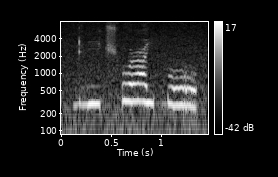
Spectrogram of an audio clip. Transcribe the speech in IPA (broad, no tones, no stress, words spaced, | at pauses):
ɖʱit͡ʃʰoʕi ɓo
